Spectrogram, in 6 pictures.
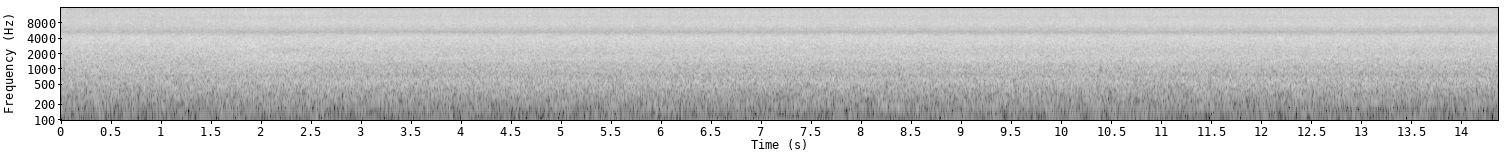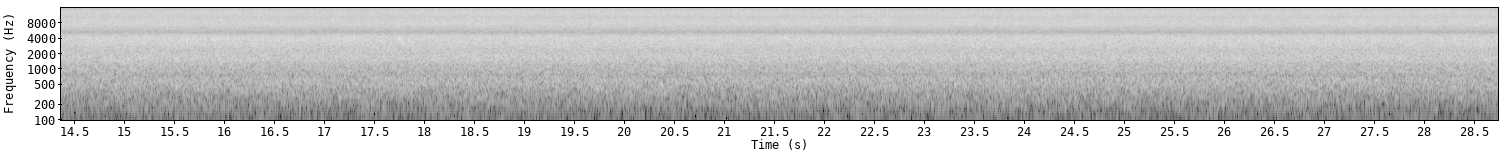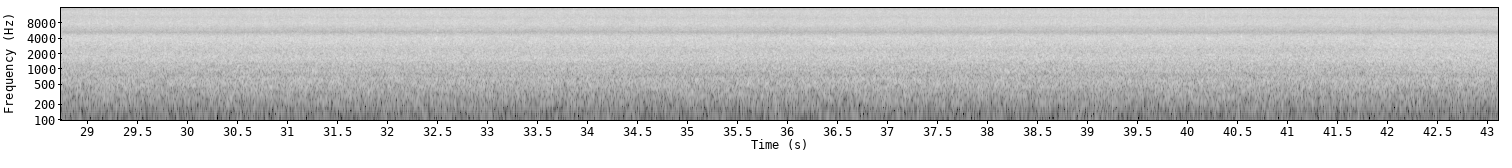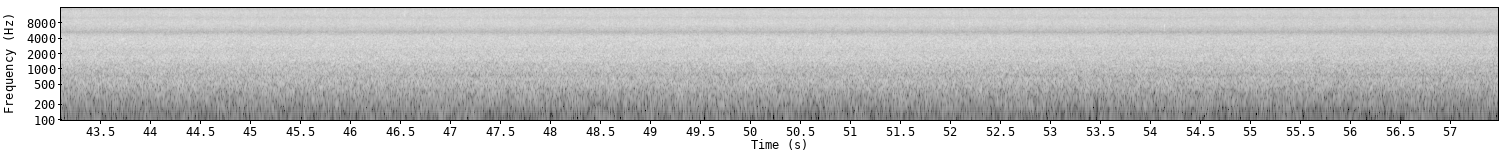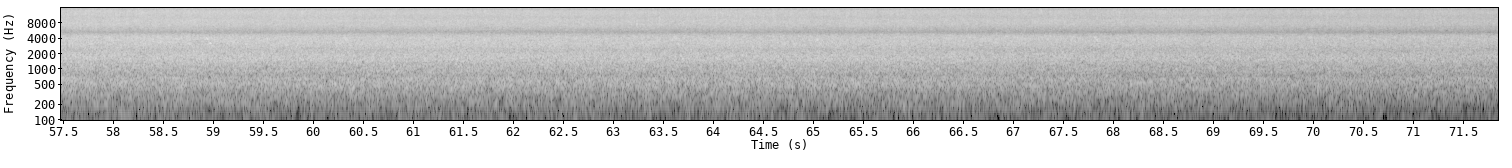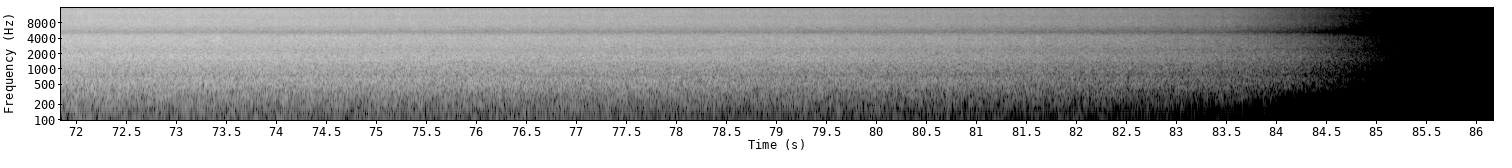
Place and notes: {"title": "Schiltach, Deutschland - Schiltach, Schiltach stream, small dam", "date": "2012-05-19 20:00:00", "description": "At the stream Schiltach near a small dam. The sound of the water crossing the dam and in the distance some traffic on the main road.\nsoundmap d - social ambiences, water sounds and topographic feld recordings", "latitude": "48.29", "longitude": "8.34", "altitude": "331", "timezone": "Europe/Berlin"}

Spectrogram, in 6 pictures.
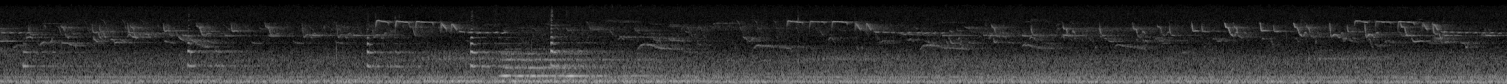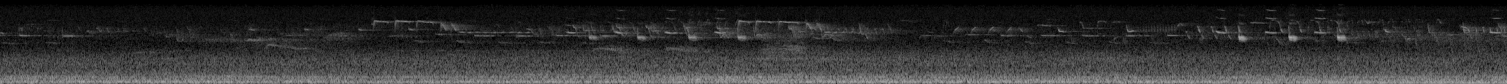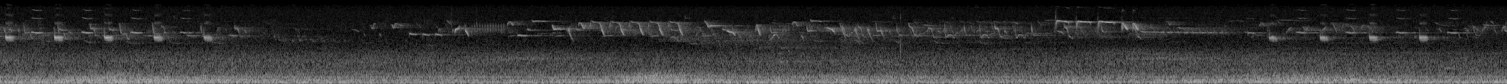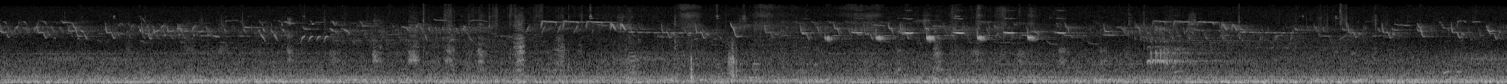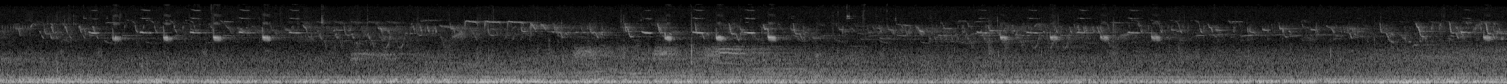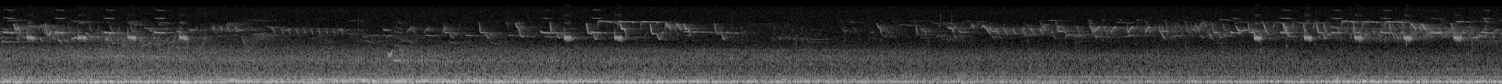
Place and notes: {"title": "Bois des Bruyères, Waterloo, Belgique - Birds near the bond ambience", "date": "2022-04-11 11:00:00", "description": "Oiseaux au bord de l'étang.\nJoggers, dogs.\nTech Note : Ambeo Smart Headset binaural → iPhone, listen with headphones.", "latitude": "50.72", "longitude": "4.38", "altitude": "104", "timezone": "Europe/Brussels"}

